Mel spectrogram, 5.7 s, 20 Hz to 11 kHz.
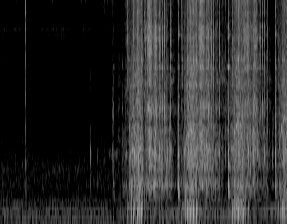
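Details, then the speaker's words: Poulan Pro leaf blower that ran one day and wouldn't start the next, with fresh mixed fuel poured into the spark plug opening. About 20 rope pulls, each a short rasping spin, never catching. Owner thinks it is not flooded. Cranks but won't start. "unfortunately after pulling the Rope about 20 times it didn't start the reason I kept pulling it as much as I did was because I was also trying to clear the engine if it happened to be flooded with fuel and since it didn't even try and start I don't think it was flooded"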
